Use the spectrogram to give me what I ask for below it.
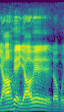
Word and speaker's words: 야훼: 여호와, 정확한 발음은 이제 야훼라고 이제 이야기하는데, 그게 이름의 의미가 무슨 의미입니까?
